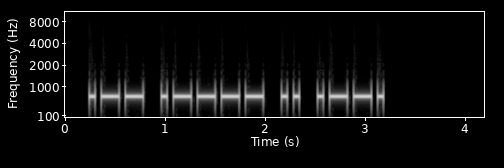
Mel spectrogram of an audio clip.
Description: Morse code, heard as a keyed tone, about 20 wpm, 700 Hz. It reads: W1IP
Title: USA Call Signs - 4 Characters - 2x Character Spacing - 20wpm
